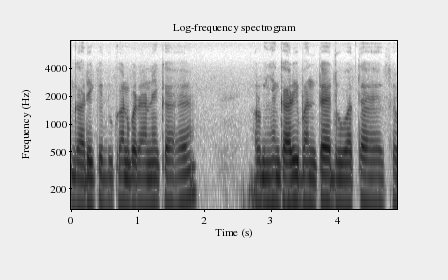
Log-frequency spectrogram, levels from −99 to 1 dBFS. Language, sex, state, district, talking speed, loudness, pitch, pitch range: Hindi, male, Bihar, West Champaran, 170 wpm, -17 LUFS, 130 Hz, 130-135 Hz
